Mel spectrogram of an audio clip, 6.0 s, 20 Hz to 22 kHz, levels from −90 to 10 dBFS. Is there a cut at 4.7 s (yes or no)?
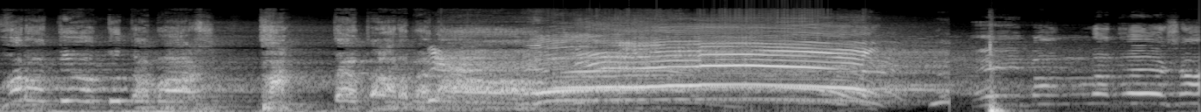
yes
